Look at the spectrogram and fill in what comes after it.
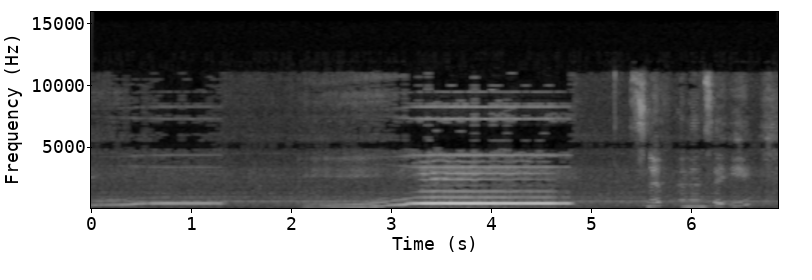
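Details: During an office vocal fold evaluation with stroboscopy, in a talk on age-related vocal fold atrophy and dysphonia, the patient sustains 'E', glides from low to high pitch, sniffs, then says 'E' again.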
